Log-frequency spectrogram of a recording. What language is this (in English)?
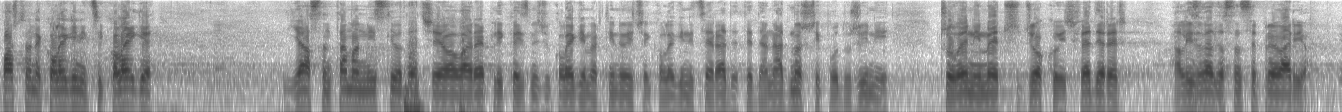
Serbian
